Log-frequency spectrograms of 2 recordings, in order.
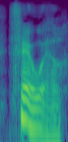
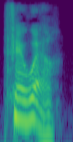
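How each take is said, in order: First: Soft cry. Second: Higher, more fervent farewell; soft cry out. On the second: Margarita bids Voland goodbye, fervent soft cry. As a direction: call out farewell, prayerful. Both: Acted. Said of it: "she cried out softly".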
